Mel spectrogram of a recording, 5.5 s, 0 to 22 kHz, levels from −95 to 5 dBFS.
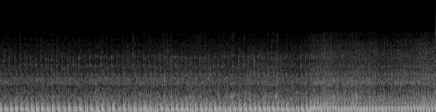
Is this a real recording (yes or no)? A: yes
